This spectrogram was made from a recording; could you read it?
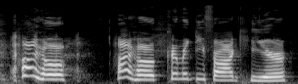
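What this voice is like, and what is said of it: Kermit the Frog character voice. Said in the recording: “I wanted to try my Kermit impression.”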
